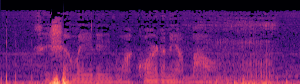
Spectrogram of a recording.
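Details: Person snoring while asleep: low, rumbling snores while breathing in, with faint talk in the background; ordinary snoring.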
